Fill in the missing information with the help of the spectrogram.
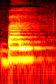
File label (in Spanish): "bal", Silabas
